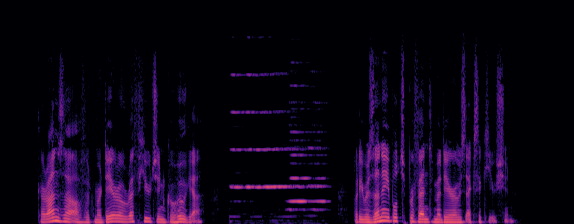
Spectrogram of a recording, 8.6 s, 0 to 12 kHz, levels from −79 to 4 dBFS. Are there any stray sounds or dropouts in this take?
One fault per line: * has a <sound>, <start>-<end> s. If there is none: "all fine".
* has a squeak, 3.4-5.0 s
